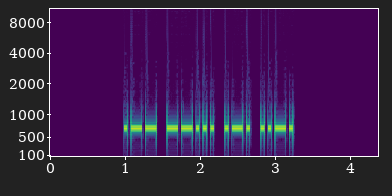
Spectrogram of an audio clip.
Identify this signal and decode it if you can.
Morse code, heard as a keyed tone, about 25 wpm, 700 Hz. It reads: W7RF
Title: USA Call Signs - 3x Character Spacing - 25wpm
